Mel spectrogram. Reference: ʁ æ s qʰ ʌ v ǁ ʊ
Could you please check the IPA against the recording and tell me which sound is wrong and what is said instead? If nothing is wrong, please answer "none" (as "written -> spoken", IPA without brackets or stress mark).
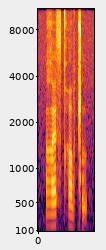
none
